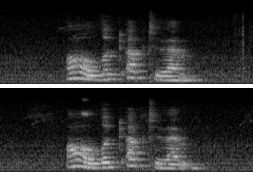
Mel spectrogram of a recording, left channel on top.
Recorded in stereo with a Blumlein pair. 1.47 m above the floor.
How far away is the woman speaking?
About 1.3 m.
